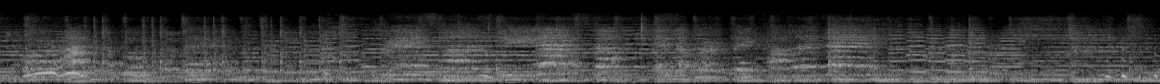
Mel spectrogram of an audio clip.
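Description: No technical faults are audible.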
